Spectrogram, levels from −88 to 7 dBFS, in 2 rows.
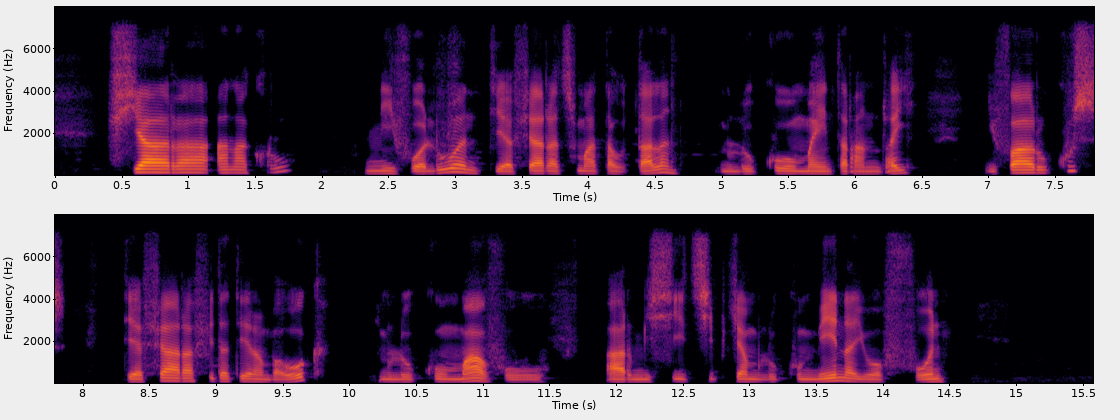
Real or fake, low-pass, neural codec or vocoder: fake; 7.2 kHz; autoencoder, 48 kHz, 128 numbers a frame, DAC-VAE, trained on Japanese speech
